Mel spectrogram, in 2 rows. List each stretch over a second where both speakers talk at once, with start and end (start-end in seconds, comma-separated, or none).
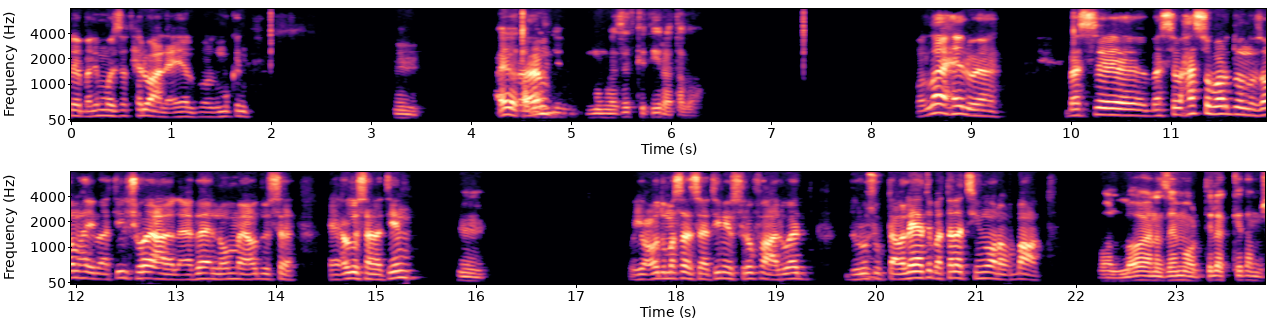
none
